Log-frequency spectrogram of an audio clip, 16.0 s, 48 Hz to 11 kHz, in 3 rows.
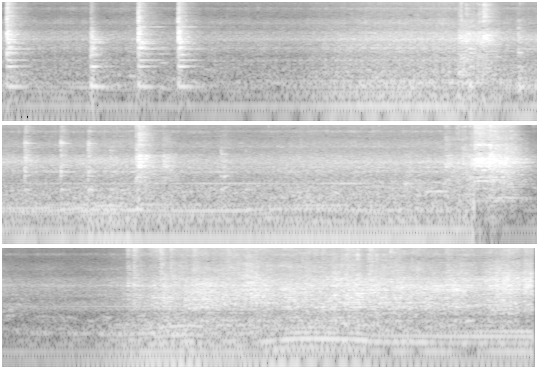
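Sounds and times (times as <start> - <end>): engine running: 0.0 - 16.0.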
